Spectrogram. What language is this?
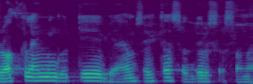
Odia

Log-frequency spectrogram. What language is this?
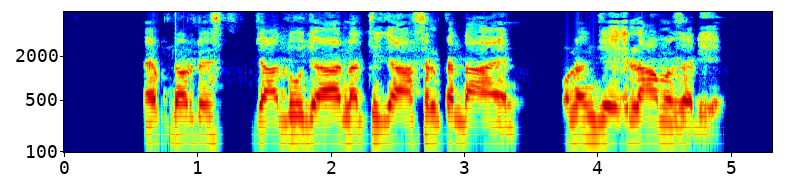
Sindhi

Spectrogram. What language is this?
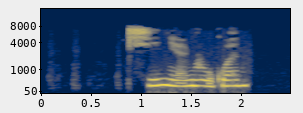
Chinese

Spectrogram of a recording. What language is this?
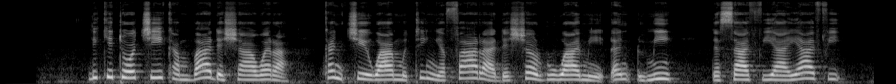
Hausa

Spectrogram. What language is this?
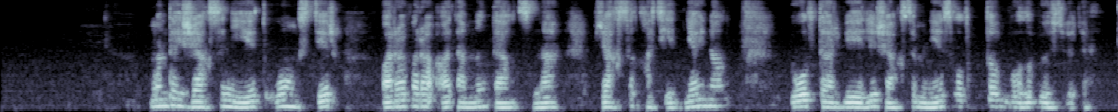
Kazakh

